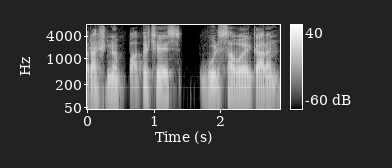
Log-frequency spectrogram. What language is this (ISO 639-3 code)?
kas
